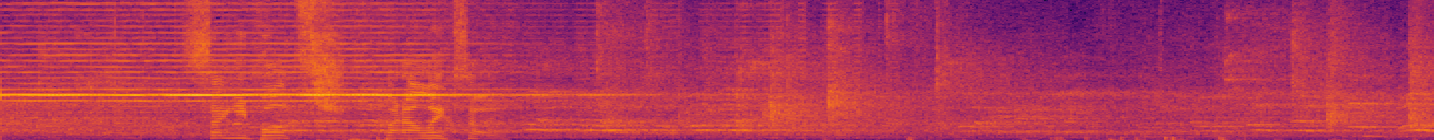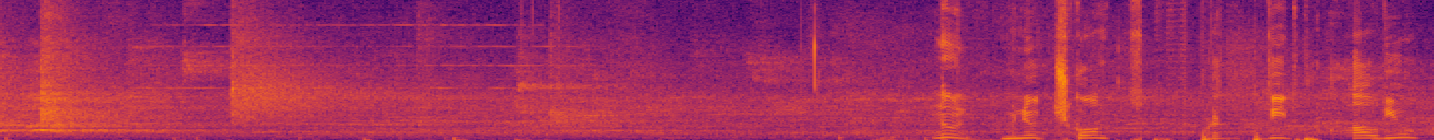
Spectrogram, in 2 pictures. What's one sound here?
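Men shout and cheer in an echoing hall.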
